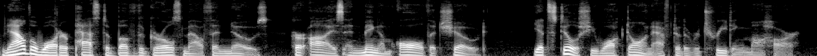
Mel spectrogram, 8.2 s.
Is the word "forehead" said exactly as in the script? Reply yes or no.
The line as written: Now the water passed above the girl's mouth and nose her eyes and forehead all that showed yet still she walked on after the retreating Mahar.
no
